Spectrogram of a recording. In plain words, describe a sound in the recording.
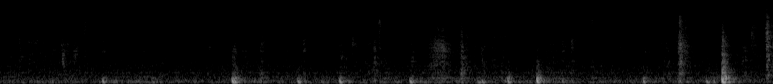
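Paper cards tap and rustle softly against a table.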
